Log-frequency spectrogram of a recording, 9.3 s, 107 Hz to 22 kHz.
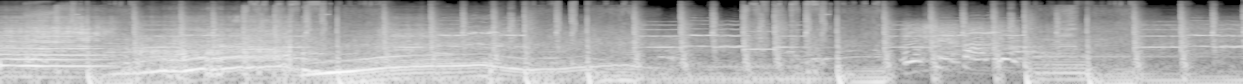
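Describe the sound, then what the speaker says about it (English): McMurtry Spéirling car launching on an eighth-mile drag strip, a loud, close, continuous high-pitched electric whine sweeping up and down as it accelerates, with sharp clicks and tire noise throughout. "we actually start with like an 1/8 mile drag"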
